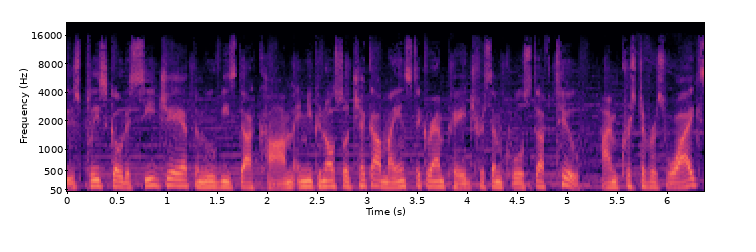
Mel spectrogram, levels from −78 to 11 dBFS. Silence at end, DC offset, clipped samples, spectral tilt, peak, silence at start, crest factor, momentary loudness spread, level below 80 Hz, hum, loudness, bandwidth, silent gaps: 0 s; under 0.1%; under 0.1%; -5.5 dB/octave; -4 dBFS; 0 s; 14 dB; 4 LU; -58 dBFS; none; -18 LUFS; 16.5 kHz; none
